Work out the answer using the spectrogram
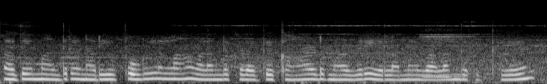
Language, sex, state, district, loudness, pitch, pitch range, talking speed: Tamil, female, Tamil Nadu, Kanyakumari, -16 LUFS, 230 Hz, 220-245 Hz, 110 wpm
